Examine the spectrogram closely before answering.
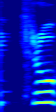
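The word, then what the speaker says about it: through: है और इसको देखिए थ्रू करके पढ़ेंगे टी एच आर को त्र और ओ यू जी एच को उ ये वाला साउंड निकल कर आएगा तो ओ यू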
